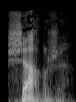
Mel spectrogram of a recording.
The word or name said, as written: charge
